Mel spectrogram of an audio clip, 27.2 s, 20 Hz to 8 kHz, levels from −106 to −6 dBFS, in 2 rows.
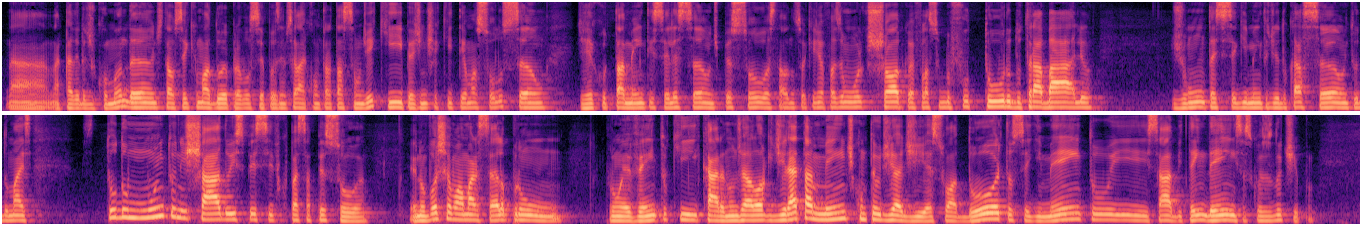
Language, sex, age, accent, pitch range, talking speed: Portuguese, male, 20-39, Brazilian, 125-155 Hz, 220 wpm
